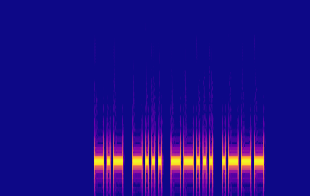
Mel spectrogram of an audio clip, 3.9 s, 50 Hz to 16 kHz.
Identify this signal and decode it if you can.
Morse code, heard as a keyed tone, about 30 wpm, 700 Hz. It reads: KB7J
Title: USA Call Signs - 4 Characters - 2x Character Spacing - 30wpm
